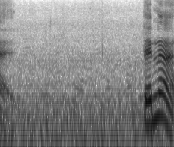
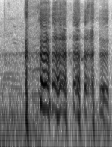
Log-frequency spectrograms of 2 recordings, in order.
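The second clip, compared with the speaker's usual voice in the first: high laugh; 11 semitones higher than usual. Real, not acted. Laughing at a question.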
